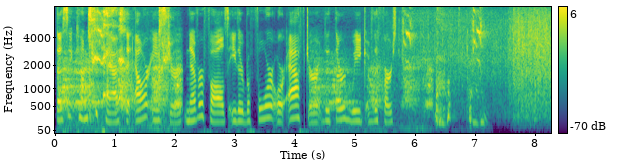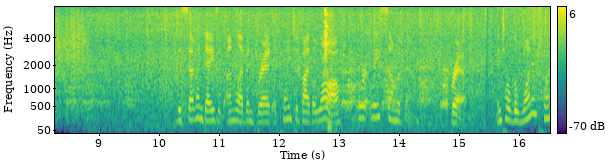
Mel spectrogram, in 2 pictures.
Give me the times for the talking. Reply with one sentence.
You can hear the talking from 0.0 to 5.7 s and from 10.2 to 16.4 s.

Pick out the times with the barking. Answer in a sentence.
The barking can be heard from 0.0 to 2.1 s, from 4.2 to 6.3 s, from 8.4 to 10.2 s and from 12.8 to 14.8 s.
